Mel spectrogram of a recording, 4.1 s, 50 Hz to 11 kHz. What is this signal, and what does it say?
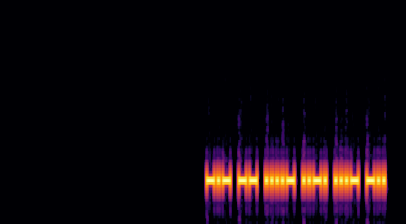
Morse code, heard as a keyed tone, about 46 wpm, 700 Hz. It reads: KM4FVD
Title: USA Call Signs - 6 Characters - 45wpm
